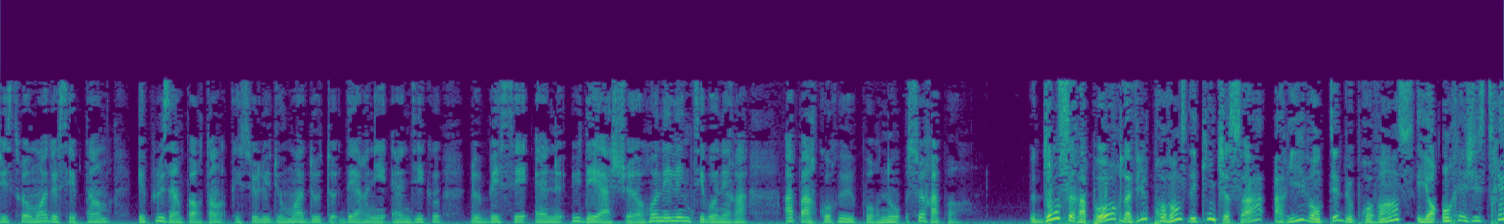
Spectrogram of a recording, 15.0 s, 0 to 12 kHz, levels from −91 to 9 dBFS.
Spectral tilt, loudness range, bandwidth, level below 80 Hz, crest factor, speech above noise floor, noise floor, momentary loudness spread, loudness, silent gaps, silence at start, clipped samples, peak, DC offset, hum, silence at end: -6.5 dB/octave; 9 LU; 8 kHz; -36 dBFS; 18 dB; 23 dB; -42 dBFS; 13 LU; -19 LUFS; none; 0 s; under 0.1%; -2 dBFS; under 0.1%; none; 0 s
